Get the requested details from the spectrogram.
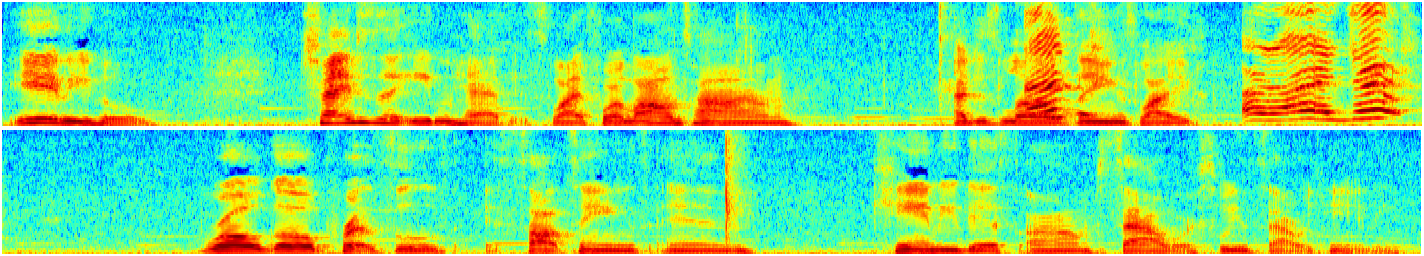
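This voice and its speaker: A woman's voice: low-pitched, slow pace, pauses often, music in the background. A woman vlogging casually about her spiritual experiences, rambling with many fillers and restarts. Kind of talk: casual spiritual vlog talk.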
